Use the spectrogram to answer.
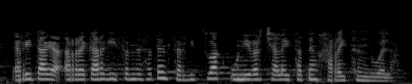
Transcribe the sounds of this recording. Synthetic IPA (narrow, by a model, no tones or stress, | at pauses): e̞rirekaɾɣiːsand̪e̞sat̪e̞nse̞ɾβit͡suakuniβ̞e̞ɾt͡ʃalaisat̪e̞nʝarajt͡se̞nd̪ue̞la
